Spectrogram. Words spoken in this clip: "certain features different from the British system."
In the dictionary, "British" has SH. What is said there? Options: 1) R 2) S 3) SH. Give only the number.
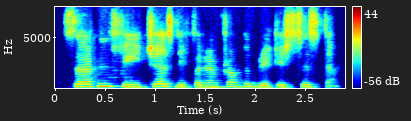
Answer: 3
